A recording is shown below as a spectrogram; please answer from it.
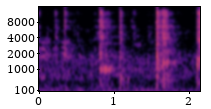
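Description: Pickleball rally: sharp pocks of paddles striking a plastic pickleball, about five short clicks spread unevenly through two seconds, several close together near the middle.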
